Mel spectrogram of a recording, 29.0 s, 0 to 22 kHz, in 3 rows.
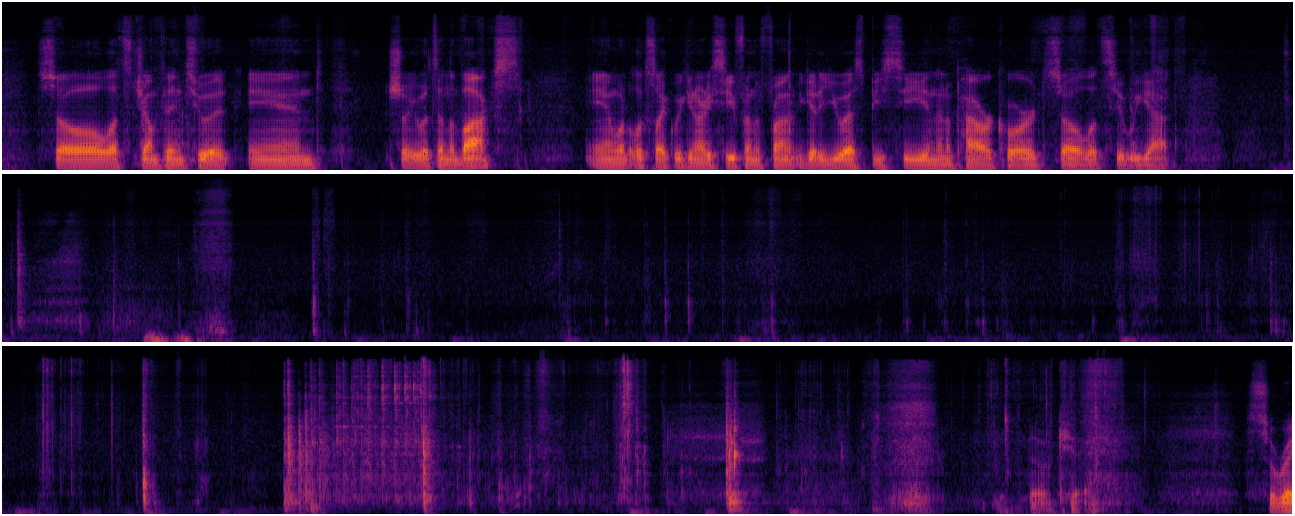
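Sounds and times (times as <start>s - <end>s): packaging clicks and rustles: 16.4s - 28.0s
packaging tearing: 18.0s - 21.0s, 22.6s - 24.6s.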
